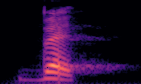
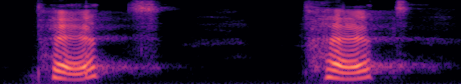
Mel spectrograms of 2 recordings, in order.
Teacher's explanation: the B sound is voiced because our vocal cords vibrate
